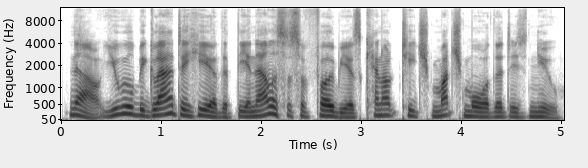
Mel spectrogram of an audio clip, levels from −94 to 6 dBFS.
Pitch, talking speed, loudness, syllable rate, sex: 150 Hz, 225 wpm, -17 LUFS, 4.9 syllables/s, male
